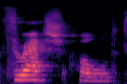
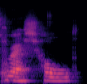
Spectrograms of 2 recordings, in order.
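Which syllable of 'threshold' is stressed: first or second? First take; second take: first; second. First: The stress is on the first syllable. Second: The stress is on the second syllable. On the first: The speaker calls it right. "It's threshold" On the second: The speaker calls it wrong. "Not threshold"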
